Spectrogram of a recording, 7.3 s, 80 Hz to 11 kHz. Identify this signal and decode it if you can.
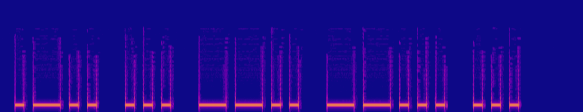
Morse code, heard as a keyed tone, about 10 wpm, 800 Hz. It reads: LSZ7S
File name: CW / DET / 1 9 1500C S A 10wpm 4511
